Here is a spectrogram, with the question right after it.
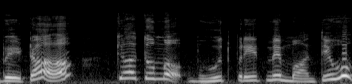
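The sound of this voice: A man speaks in a cartoonish character voice, high in pitch with a slightly mellow tone. His pitch swings widely, and he talks at a slow pace.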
